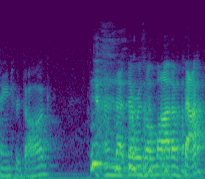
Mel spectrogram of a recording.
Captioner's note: laughing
